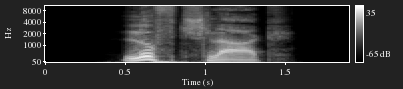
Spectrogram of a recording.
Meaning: air strike
- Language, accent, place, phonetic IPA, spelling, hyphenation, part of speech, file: German, Germany, Berlin, [ˈlʊftˌʃlaːk], Luftschlag, Luft‧schlag, noun, De-Luftschlag.ogg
